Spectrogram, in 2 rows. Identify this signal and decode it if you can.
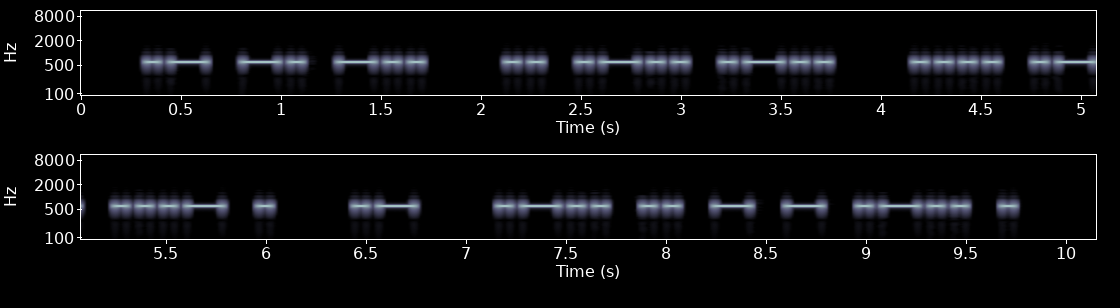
Morse code, heard as a keyed tone, about 20 wpm, 600 Hz. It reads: AND ILL HAVE A LITTLE
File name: cw-books / winnie-the-pooh / winnie-20wpm-page-0076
